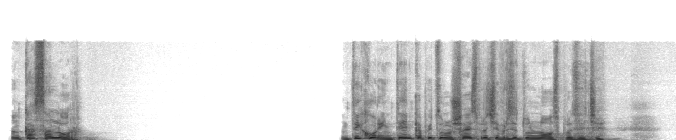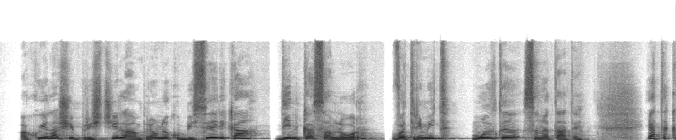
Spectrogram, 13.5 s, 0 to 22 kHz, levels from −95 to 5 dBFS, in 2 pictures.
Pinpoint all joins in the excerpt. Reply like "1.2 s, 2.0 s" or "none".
9.4 s, 10.6 s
